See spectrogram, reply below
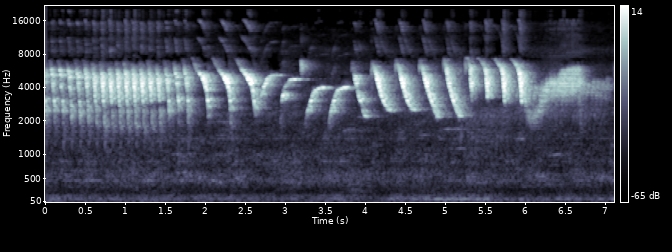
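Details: Canary song meant to coax other canaries into singing: rapid buzzy trill opening into a series of loud, sweeping downslurred notes repeated about three times a second.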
